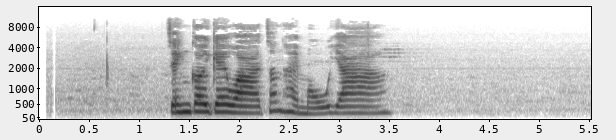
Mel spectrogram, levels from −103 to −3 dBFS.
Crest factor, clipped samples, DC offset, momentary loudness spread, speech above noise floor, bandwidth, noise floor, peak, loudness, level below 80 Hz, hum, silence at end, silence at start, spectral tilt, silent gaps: 20 dB; under 0.1%; under 0.1%; 12 LU; 41 dB; 11 kHz; -67 dBFS; -10 dBFS; -27 LUFS; -86 dBFS; none; 2 s; 1.3 s; -3.5 dB/octave; none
